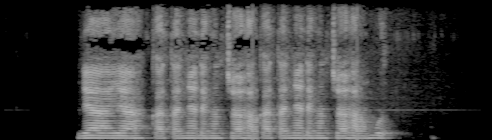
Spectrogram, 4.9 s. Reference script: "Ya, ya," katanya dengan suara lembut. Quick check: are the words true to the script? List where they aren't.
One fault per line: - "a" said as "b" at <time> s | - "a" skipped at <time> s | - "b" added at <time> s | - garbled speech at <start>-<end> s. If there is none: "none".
- "katanya dengan suara" added at 2.6 s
